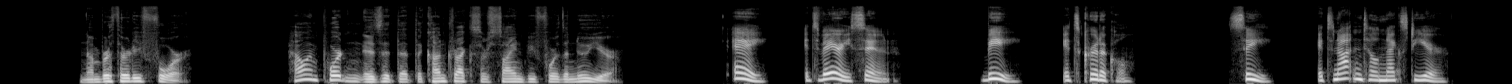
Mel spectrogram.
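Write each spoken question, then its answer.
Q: How important is it that the contracts are signed before the new year?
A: B: It's critical.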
